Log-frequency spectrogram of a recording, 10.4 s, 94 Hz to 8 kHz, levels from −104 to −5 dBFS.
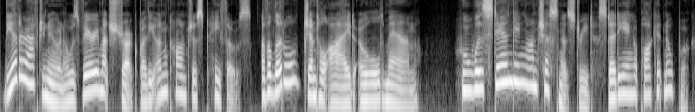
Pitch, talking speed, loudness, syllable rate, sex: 190 Hz, 165 wpm, -19 LUFS, 4.7 syllables/s, female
